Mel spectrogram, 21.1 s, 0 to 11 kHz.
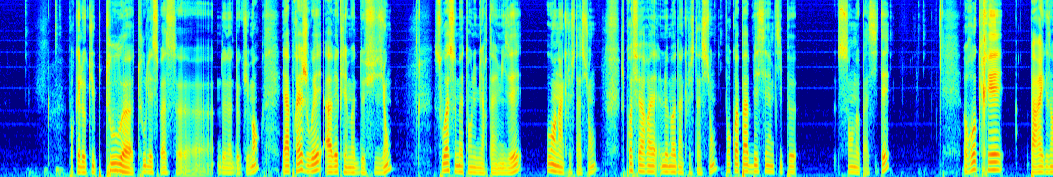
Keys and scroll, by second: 19.2 Escape.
